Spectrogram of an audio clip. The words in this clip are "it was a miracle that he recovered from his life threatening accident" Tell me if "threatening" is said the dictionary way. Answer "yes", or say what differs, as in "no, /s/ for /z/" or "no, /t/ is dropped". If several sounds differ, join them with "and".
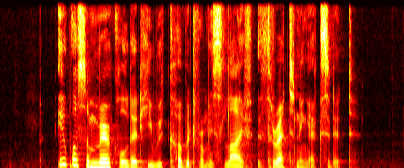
yes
